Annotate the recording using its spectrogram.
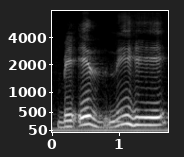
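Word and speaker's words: بِإِذْنِهِ: बिइज़्निही, ज़ाल को नरमी से मिलाना है और यहाँ पे खड़ी ज़ेर है तो लंबा करेंगे।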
